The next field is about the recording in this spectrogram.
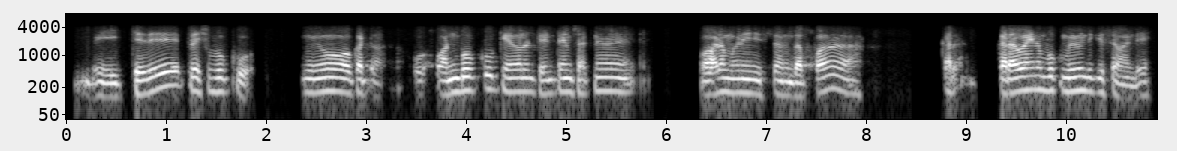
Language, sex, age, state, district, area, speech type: Telugu, male, 18-30, Telangana, Hanamkonda, urban, conversation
